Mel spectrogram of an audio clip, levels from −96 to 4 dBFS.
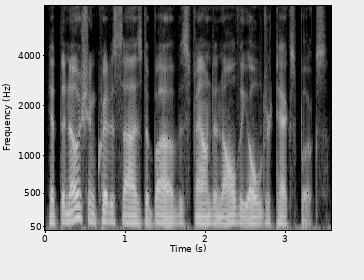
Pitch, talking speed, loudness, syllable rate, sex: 100 Hz, 220 wpm, -18 LUFS, 5.8 syllables/s, male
